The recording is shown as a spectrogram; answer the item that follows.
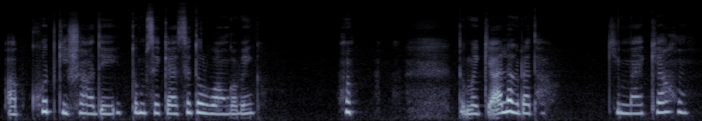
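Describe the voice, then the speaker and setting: A woman voicing a menacing, possessive young man who gloats and threatens in a quiet, low voice for a storybook reading. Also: little pitch movement, moderate pace, gravelly, dry recording. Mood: gloating.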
